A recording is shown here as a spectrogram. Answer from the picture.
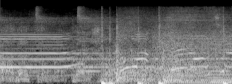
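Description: Live progressive metal band: the bass and drums drop out under one long sung note by a female singer, then the full band crashes back in about a second in.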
